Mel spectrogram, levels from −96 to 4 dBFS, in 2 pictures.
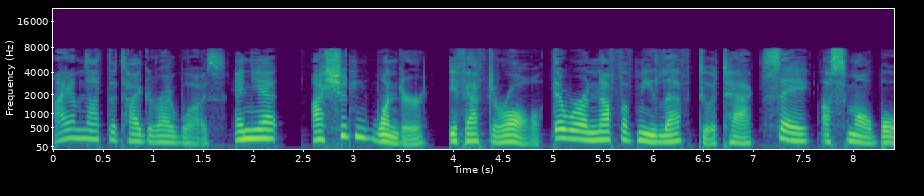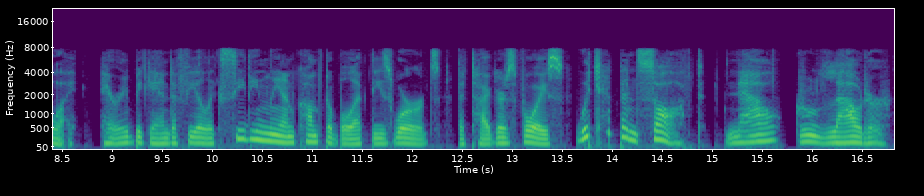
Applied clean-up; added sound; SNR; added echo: none; none; none; none.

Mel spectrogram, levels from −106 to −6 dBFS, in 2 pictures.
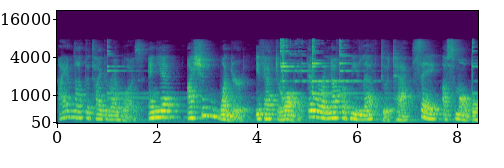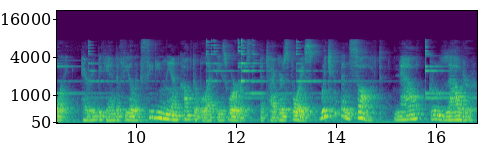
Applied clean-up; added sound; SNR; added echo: none; Chime; 19 dB; reverberation time 0.8 s.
